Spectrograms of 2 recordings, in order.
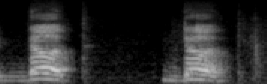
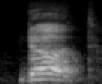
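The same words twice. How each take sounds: First: डर्ट said slowly with the R left silent, like "dut"; slow model of डर्ट without the R; correct pronunciation. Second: डर्ट with the R rolled in clearly, the way not to say it; डर्ट said with a full R; wrong pronunciation. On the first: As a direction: drop the R in डर्ट, say it slow and clear. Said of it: "R is kind of silent". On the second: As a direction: sound the R in डर्ट on purpose as the mistake. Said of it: "डर्ट नहीं बोलेंगे". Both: Shown as a demonstration.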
